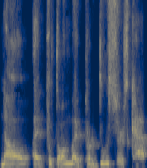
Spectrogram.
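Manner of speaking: put-on thick, heavy Turkish accent in a low voice. Quoting what the producer would always say, heavy Turkish accent. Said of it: "he had this heavy Turkish accent".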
